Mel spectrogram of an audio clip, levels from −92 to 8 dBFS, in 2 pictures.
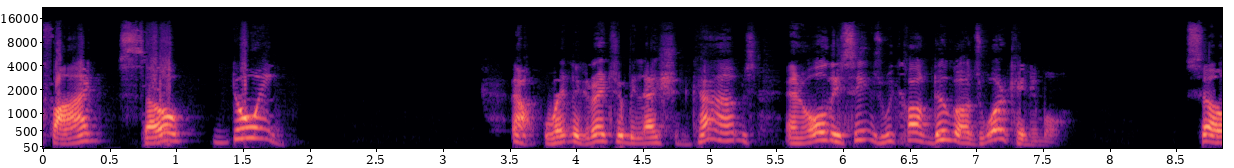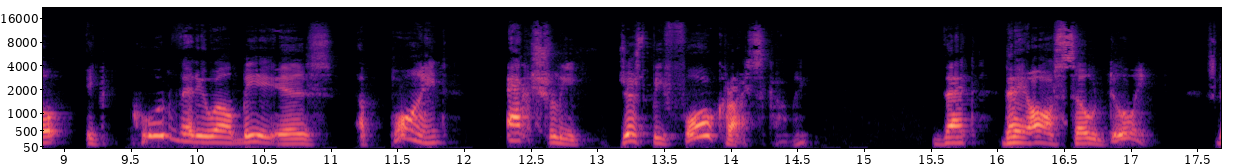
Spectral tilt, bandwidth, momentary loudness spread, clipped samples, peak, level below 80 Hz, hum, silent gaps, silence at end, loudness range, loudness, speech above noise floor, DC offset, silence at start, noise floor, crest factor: -5.5 dB/octave; 14 kHz; 18 LU; under 0.1%; -4 dBFS; -70 dBFS; none; 2.02-2.30 s, 7.82-7.87 s, 8.21-8.55 s, 9.10-9.14 s, 12.06-12.25 s, 17.30-17.40 s; 0 s; 2 LU; -21 LUFS; 64 dB; under 0.1%; 0.05 s; -85 dBFS; 18 dB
